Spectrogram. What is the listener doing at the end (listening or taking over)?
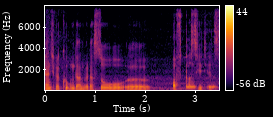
taking over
